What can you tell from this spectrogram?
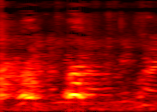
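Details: Miniature Beagle playing with a Greater Swiss Mountain Dog gives two short, mid-pitched barks in quick succession, close and clear, followed by quiet.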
